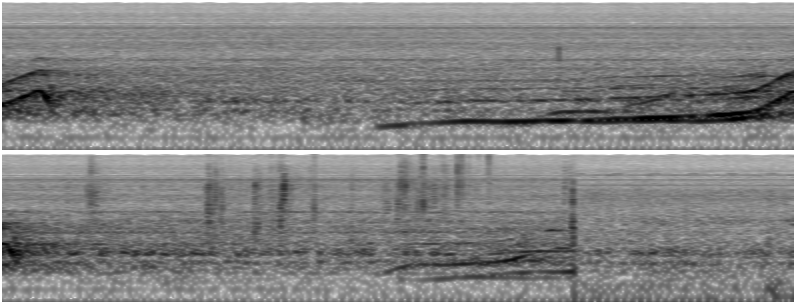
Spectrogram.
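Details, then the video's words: Spotted hyena calling at night in Zimbabwe in June, near a hippo conservation project: low, drawn-out whoops sliding upward and ending high, repeated, over a steady low hum and faint clicks. "Hyena calls"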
